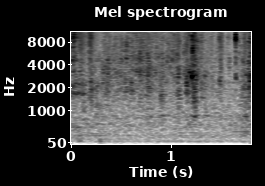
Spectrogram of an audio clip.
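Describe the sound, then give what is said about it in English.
Milk pours in a steady, unbroken stream into a mixer bowl of flour, sugar, salt and yeast for croissant dough, a soft continuous splashing trickle that stays fairly quiet and even for a couple of seconds, with no one talking. “Flour, sugar, salt, and we'll also put a little bit more yeast now we're just pouring the milk.”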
